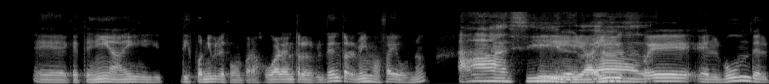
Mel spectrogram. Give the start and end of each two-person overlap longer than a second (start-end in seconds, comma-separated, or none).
5.3-6.6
